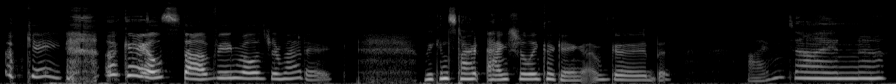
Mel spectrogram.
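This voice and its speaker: A woman playing a sweet, bookish, playful archivist girlfriend in an intimate ASMR roleplay, soft-spoken and teasing. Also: sits high, lively intonation, slow pace, no room sound, studio quality, heavily acted. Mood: playful, mock-offended. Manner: soft-spoken, often near whisper, giggly, teasing.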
